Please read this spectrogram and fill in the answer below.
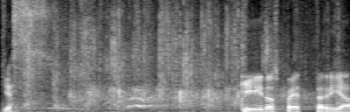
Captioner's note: applause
